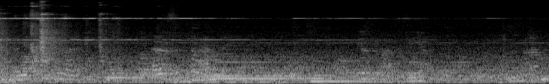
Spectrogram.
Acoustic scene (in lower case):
cafe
